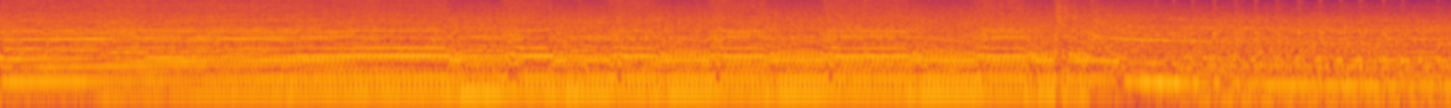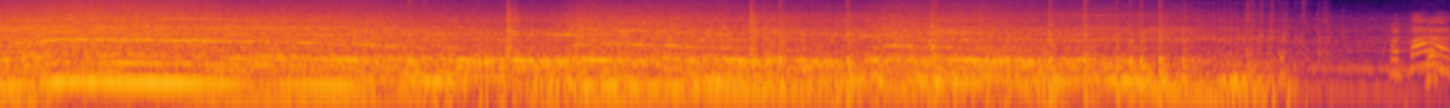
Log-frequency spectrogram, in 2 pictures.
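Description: A scooter engine revs loudly at high speed, then winds down.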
